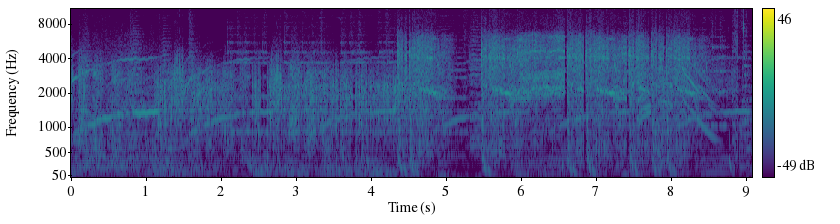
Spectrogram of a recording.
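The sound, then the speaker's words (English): A loud alarm siren wails at the Cape Carlson control tower as aircraft come down, with rising and falling sweeps layered over a busy din of crashes, thuds and sharp impacts throughout, with a brief drop in the noise about halfway through. “Sound the alarm.”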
